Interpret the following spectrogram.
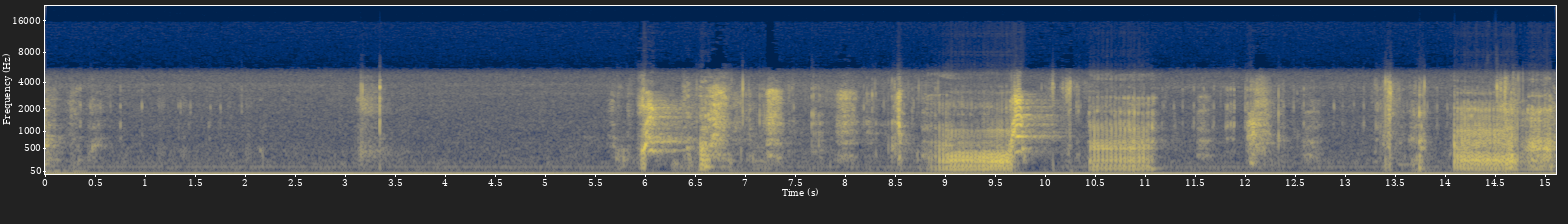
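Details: A female dog named Beefy, chasing her tail and being trained to sit, gives short barks and yips in bursts after a quiet start, with a person's voice giving commands between them.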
